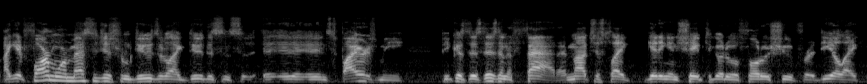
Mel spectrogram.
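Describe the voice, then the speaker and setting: A man's voice: medium pitch, a little fast, fairly bright tone, poor audio. A man in his forties, a podcast guest, talking bluntly and with lots of profanity in a fired-up, motivational way. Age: 40s. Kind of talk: casual podcast conversation.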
